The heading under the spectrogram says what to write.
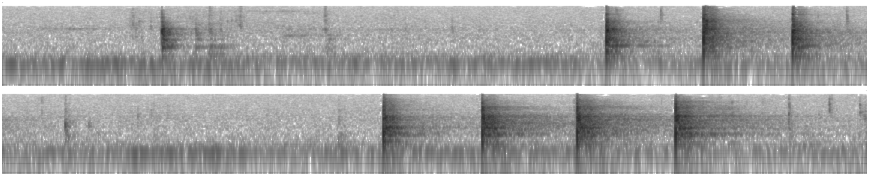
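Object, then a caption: Steel chisel struck by wooden mallet into cedar log. A wooden mallet drives a steel chisel into the cut face of a large solid cedar log with bark, resting on a wooden sawhorse. Eight sharp, dry knocks land in an uneven rhythm: one alone, then a quick group of three, then four. Each is a bright, woody crack that dies away almost at once over a faint steady low hum.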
